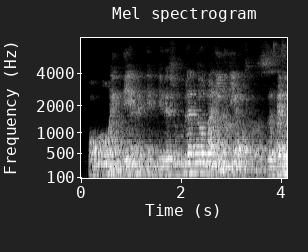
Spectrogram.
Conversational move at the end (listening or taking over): taking over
